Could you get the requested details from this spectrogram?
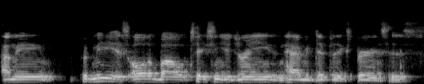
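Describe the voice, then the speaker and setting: Here a man speaks at a medium pitch. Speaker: reality TV contestant. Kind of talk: interview. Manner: halting.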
